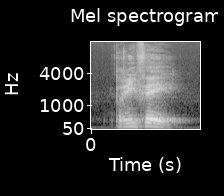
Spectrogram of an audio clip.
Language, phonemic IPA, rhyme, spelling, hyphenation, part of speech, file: Dutch, /priˈveː/, -eː, privé, pri‧vé, adjective, Nl-privé.ogg
- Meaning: private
